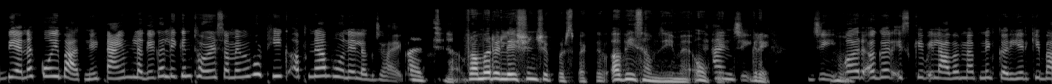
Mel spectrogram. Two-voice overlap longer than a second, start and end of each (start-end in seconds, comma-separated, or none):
none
